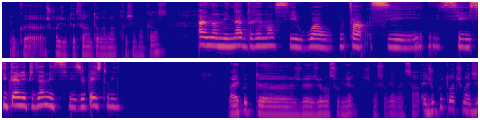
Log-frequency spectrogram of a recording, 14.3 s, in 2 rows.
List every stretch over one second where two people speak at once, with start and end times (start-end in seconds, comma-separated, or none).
none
